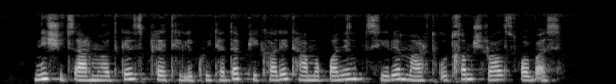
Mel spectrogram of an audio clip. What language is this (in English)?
Georgian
